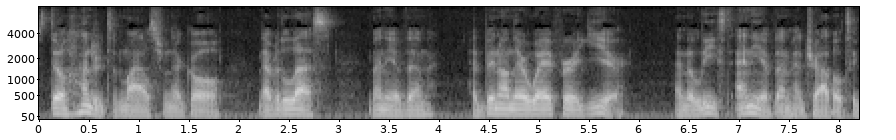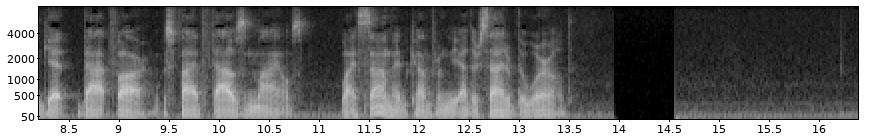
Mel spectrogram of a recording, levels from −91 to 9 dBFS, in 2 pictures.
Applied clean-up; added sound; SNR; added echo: none; none; none; none.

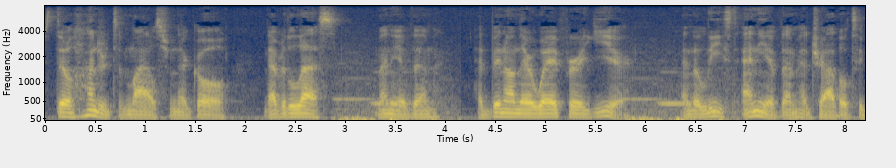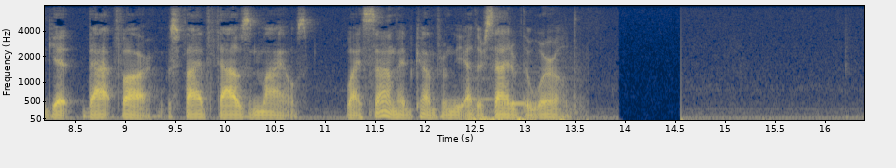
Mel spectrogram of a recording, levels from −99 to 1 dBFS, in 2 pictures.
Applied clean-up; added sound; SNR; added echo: none; Subway, metro, underground / Doorbell; 7 dB; none.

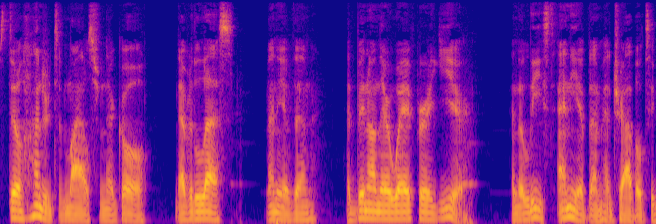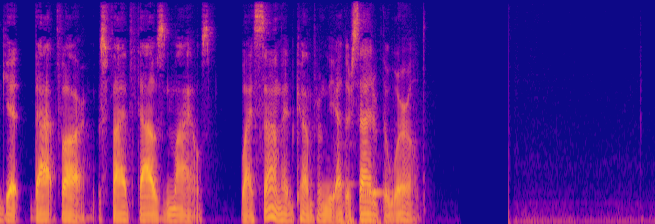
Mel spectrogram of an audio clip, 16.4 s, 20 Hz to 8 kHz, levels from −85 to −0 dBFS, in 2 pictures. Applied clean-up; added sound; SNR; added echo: neural mask model RNNoise.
